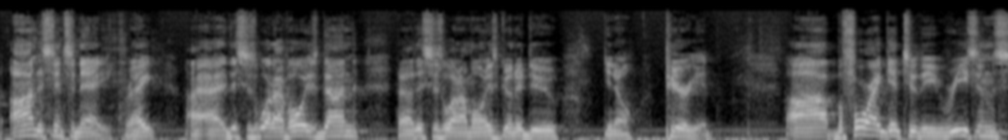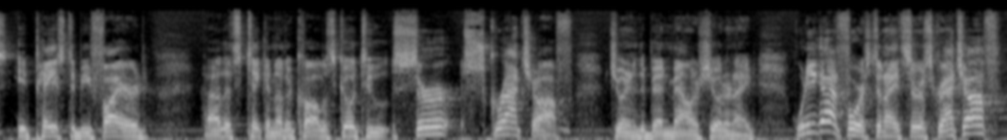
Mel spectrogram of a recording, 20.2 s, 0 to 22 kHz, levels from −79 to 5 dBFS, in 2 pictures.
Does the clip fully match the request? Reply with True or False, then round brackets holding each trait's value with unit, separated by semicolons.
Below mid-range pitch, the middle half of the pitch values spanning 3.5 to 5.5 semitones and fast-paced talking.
False (115 Hz; 4.7 semitones; 180 wpm)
